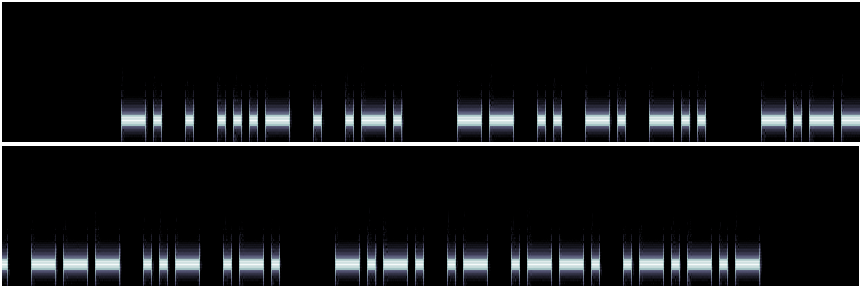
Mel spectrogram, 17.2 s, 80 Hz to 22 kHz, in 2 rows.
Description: Morse code, heard as a keyed tone, about 15 wpm, 700 Hz. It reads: NEVER MIND YOUR CAP.
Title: Sentences from Top 1600 Words 15wpm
